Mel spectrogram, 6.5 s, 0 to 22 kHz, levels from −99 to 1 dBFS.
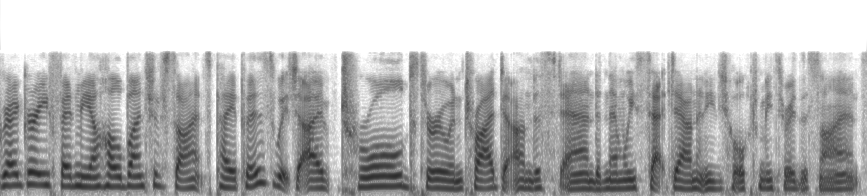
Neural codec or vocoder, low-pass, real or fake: codec, 16 kHz, 8 kbps, FunCodec, trained on Chinese and English, 25 frames a second; 7.2 kHz; fake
